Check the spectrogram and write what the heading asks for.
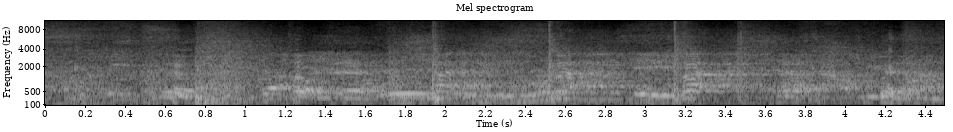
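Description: Boxing gloves striking a wall-mounted uppercut bag: a few sharp smacks in the second half, the loudest about three seconds in, over voices in the gym.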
